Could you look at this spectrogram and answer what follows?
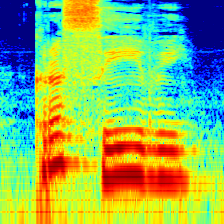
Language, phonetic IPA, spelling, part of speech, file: Ukrainian, [krɐˈsɪʋei̯], красивий, adjective, Uk-красивий.ogg
- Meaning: beautiful, handsome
